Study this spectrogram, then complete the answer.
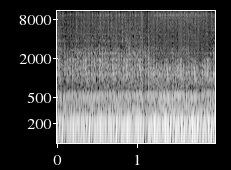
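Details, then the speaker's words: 1979 or 1980 Mercedes-Benz 300 SD diesel, scrapyard car, after fuel filter and oil change: even idle with a low chug and some clatter, no missing, though very vibratory (owner wonders about bad engine mounts); normal idle. "Will it idle? Ooh, it's very vibraty. Wonder if it's got bad engine mounts or something. It smells like it hasn't ran since Jesus walked the earth. And she's actually running pretty smooth, man. Not even missing."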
